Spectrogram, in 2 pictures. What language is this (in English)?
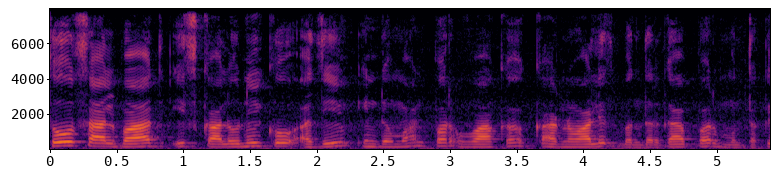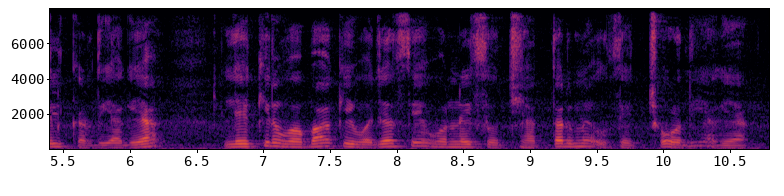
Urdu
